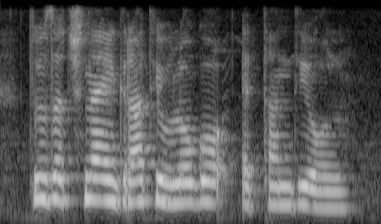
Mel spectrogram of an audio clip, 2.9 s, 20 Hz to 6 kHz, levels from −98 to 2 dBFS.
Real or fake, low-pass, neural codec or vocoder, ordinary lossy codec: real; 5.4 kHz; none; none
